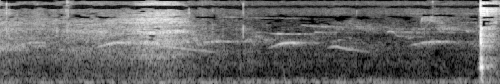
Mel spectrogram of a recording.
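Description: Faint bird chirps: a handful of short, slurred notes over a low, steady background rumble.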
